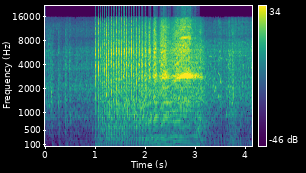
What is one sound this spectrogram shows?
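An all-terrain vehicle engine revs loudly and then settles.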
